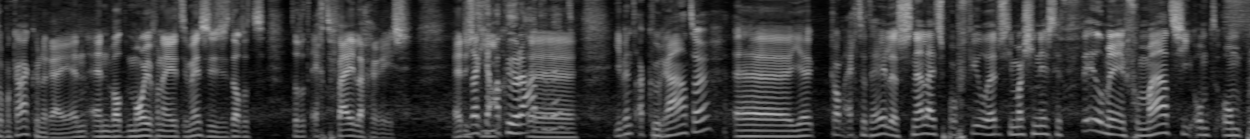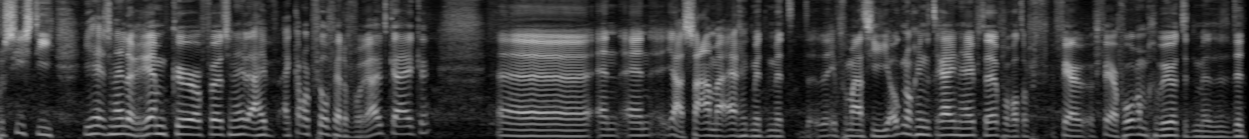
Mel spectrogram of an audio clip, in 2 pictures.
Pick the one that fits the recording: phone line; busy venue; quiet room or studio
busy venue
